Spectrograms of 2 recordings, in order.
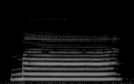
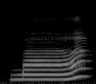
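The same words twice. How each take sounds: First: The pitch stays level in the middle. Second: The pitch holds mid, then jumps up high. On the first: "flat tone" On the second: "mid to high"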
